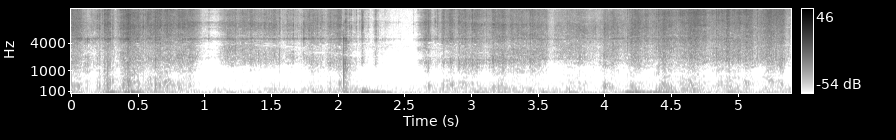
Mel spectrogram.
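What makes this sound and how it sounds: A small oval hair brush with a solid wooden back and dense natural bristles is held in the hands while fingertips and nails scratch and rub across the bristles. The result is a steady, bright crackling and rasping texture with a few sharper snaps, over a soft low rumble.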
